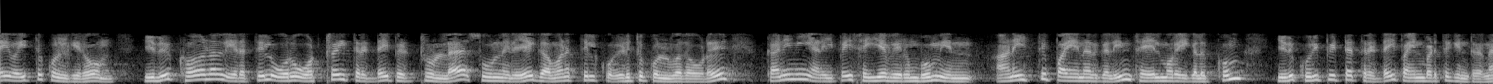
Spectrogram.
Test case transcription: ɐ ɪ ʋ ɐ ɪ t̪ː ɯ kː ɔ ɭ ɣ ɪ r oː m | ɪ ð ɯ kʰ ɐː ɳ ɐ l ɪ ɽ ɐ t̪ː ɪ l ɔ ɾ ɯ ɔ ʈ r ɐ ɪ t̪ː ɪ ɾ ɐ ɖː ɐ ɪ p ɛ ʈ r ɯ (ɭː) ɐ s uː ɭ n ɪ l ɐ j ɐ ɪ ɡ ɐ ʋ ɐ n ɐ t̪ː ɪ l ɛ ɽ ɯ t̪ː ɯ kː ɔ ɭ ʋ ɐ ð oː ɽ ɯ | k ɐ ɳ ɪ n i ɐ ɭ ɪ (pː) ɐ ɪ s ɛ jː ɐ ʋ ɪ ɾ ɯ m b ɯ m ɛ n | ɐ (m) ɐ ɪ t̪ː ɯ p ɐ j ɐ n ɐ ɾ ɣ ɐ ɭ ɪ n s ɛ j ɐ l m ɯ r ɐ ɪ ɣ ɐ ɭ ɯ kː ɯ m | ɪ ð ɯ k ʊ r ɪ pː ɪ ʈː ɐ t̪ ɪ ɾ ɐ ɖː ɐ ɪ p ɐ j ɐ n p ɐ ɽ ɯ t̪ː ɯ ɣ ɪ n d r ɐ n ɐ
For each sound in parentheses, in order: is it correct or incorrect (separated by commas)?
correct, correct, incorrect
